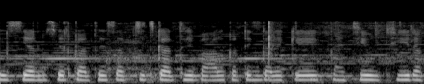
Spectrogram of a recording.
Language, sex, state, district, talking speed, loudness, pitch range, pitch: Chhattisgarhi, female, Chhattisgarh, Jashpur, 185 wpm, -23 LUFS, 205-210 Hz, 210 Hz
